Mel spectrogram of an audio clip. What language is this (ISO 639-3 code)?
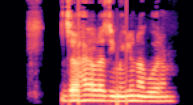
pus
